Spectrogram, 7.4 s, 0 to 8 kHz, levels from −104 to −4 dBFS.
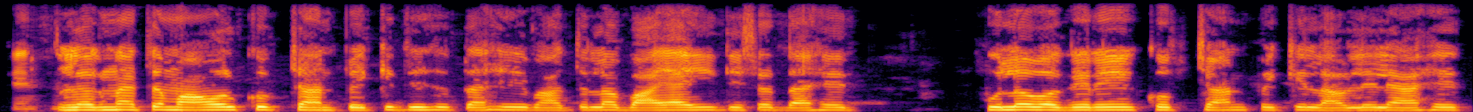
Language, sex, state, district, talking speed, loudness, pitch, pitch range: Marathi, male, Maharashtra, Dhule, 155 wpm, -15 LUFS, 185 Hz, 180-190 Hz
